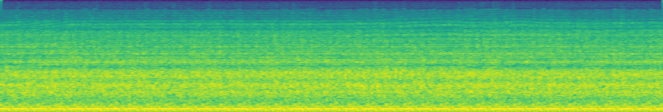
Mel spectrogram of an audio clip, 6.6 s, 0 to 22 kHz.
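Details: 2012 Ford F550 6.7L Powerstroke diesel at idle, recorded 16 inches from the exhaust tips during a resonator-install comparison: steady low idle rumble with an even beat about twice a second and no misses or knocks; a healthy diesel idle.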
